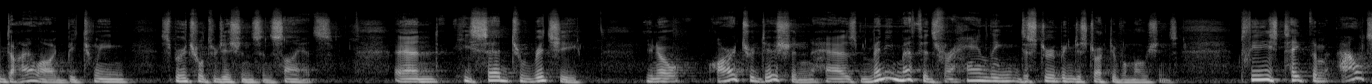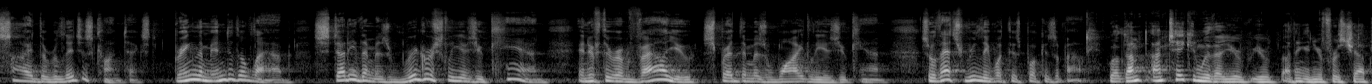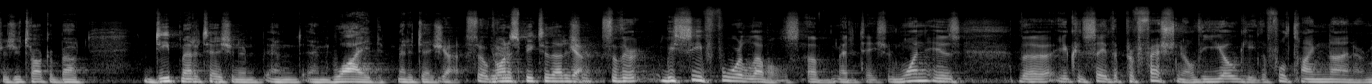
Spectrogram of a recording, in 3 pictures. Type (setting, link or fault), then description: setting, live audience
